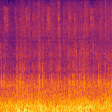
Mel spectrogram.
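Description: Horse hooves clip-clop steadily on the ground in rural Yakutia, a dense rhythmic patter of steps heard close amid outdoor noise, with no talk.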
